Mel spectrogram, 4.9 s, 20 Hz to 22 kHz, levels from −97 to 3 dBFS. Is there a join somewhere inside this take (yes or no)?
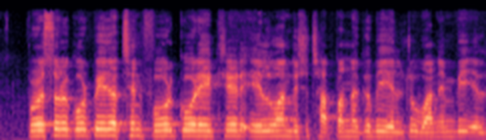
no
